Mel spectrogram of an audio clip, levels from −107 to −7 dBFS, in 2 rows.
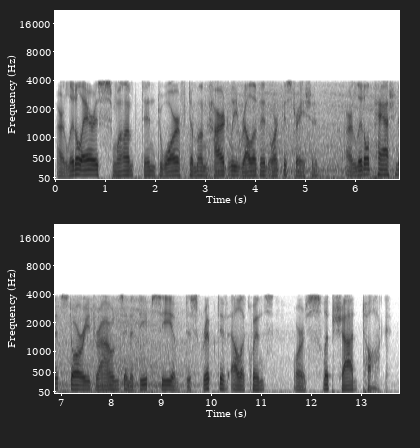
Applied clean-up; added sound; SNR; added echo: none; Subway, metro, underground; 16 dB; none.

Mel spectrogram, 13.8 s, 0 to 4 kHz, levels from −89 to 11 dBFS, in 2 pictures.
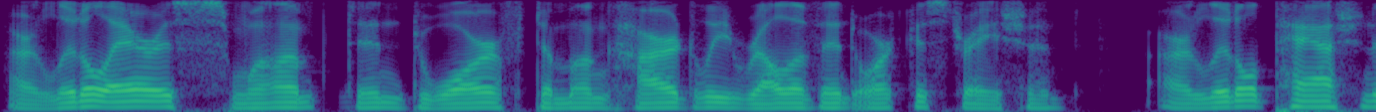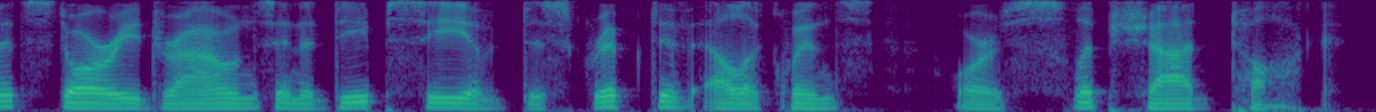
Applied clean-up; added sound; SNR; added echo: none; none; none; none.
